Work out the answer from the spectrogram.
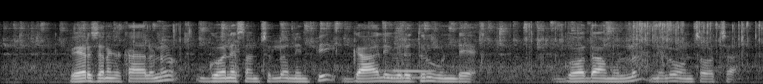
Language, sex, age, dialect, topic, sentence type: Telugu, male, 25-30, Central/Coastal, agriculture, question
